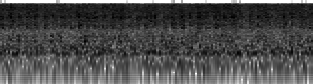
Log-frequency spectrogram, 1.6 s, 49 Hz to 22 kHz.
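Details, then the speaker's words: Toyota Yaris Type E 2011 automatic, used-car inspection, engine at idle with valve cover, gearbox and underside dry of leaks: even, smooth idle hum with no knocks, ticks or rattles; engine sound judged smooth, standard and normal. "untuk mobil ini Aman suara mesinnya halus standar normal"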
